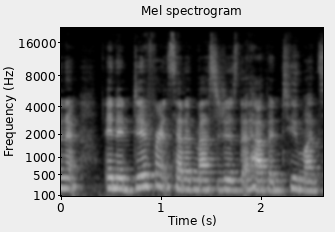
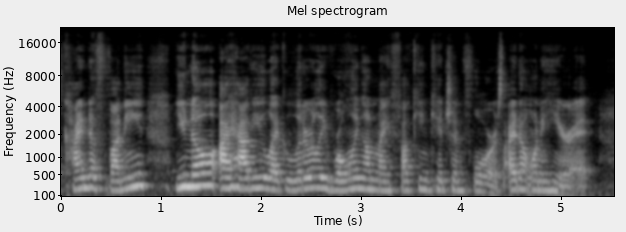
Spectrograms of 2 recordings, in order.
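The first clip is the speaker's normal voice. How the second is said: ordinary delivery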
